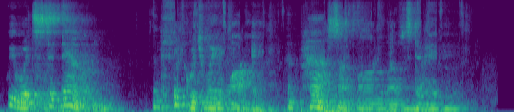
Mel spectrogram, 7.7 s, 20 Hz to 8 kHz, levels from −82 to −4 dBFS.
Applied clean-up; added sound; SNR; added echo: neural separator model SepFormer DNS4.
